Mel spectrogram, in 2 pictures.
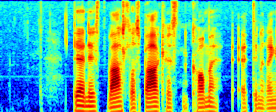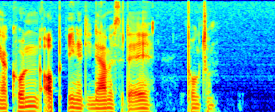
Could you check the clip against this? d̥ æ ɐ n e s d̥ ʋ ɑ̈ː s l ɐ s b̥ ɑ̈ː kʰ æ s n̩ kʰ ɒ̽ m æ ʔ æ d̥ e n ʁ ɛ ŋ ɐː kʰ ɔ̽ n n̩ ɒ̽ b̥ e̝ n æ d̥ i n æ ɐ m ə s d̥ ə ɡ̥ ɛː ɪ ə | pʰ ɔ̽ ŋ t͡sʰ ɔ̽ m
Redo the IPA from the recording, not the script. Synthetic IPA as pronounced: d̥ æ ɐ n e s d̥ ʋ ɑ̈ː s l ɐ s b̥ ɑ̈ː kʰ æ s n̩ kʰ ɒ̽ m æ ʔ æ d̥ e n ʁ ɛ ŋ ɐ kʰ ɔ̽ n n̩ ɒ̽ b̥ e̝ n æ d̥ i n æ ɐ m ə s d̥ ə d̥ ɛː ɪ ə | pʰ ɔ̽ ŋ t͡sʰ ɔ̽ m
